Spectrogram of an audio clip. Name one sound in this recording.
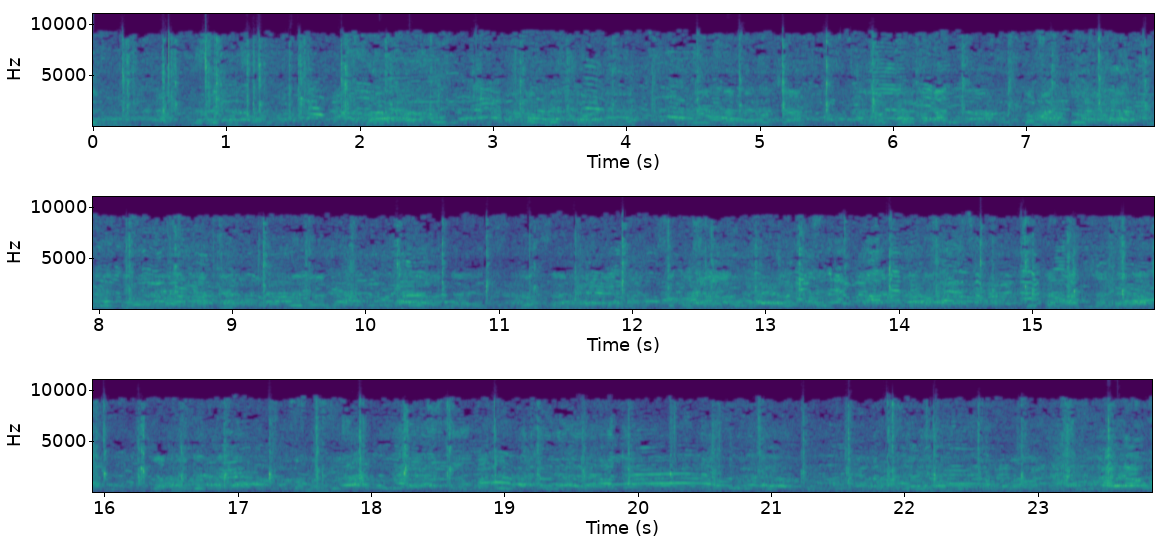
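A large crowd of men and women shouts and chants outdoors.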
